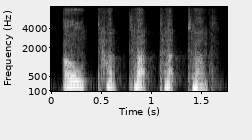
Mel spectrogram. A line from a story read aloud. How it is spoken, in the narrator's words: he cried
